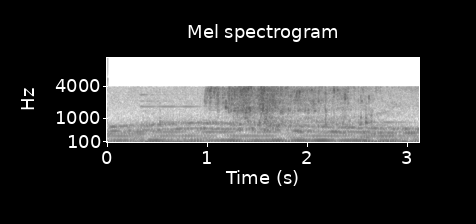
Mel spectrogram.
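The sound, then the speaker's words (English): A glass of water is poured for the mother's side of the family while calling on the ancestors, a short splashing rush lasting a second or two over a steady low background hum, with no one speaking. “I pour water for my mother's side of the family.”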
